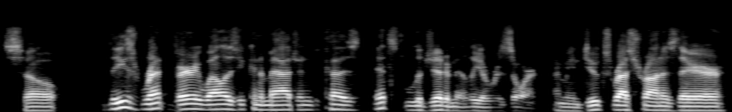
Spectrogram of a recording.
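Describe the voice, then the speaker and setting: A man's voice: on the low side, normal speed, dry recording. A middle-aged man hosting a real estate show, chatting casually and slangily through listings on a headset from a small room. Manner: laid-back, slangy, chatty. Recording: dull dry home recording.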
